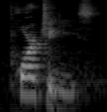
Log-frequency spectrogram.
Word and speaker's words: Portuguese: Já em inglês a gente terá Portuguese. Portuguese. Por sendo então a sílaba forte.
